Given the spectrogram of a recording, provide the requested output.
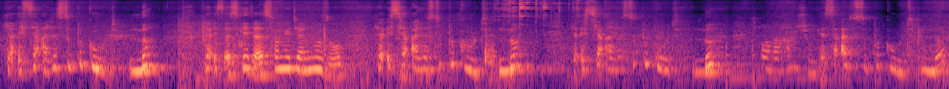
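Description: A woman's voice: fairly high pitch, fast, echoey room, noisy background. A woman podcast host chatting casually while getting dressed, singing bits and laughing, swearing playfully.

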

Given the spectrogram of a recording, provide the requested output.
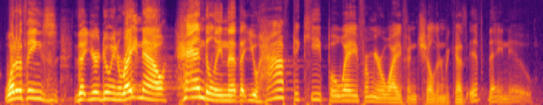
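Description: A man from Nova Scotia preaches a sermon, dramatically moving between hushed questions and loud, emphatic points. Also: a little high, lively intonation, moderate pace, few pauses, clear, resonant tone. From Nova Scotia, Canada. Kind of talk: sermon to men, storytelling with pointed rhetorical questions. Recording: reverberant hall.

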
